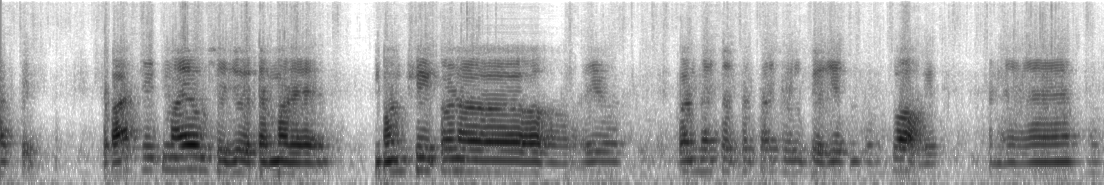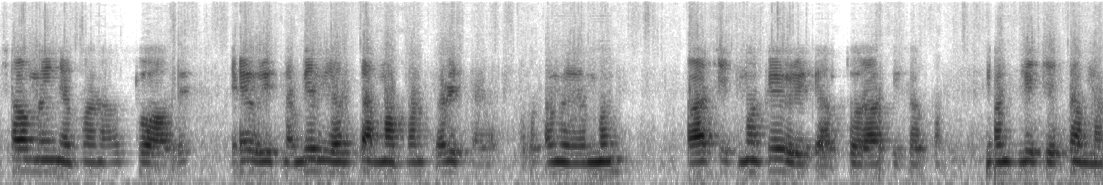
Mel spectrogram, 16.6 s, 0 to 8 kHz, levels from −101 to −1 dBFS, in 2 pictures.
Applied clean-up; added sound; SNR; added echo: neural separator model SepFormer DNS4.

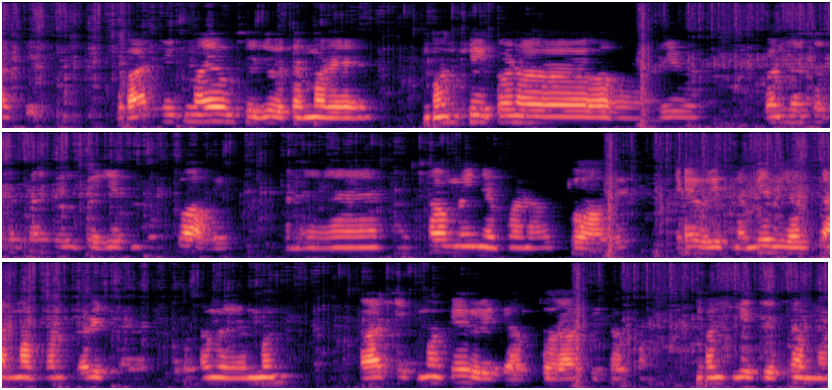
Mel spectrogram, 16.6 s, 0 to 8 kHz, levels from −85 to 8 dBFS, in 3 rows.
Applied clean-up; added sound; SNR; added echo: classical method WPE with log-MMSE.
